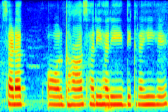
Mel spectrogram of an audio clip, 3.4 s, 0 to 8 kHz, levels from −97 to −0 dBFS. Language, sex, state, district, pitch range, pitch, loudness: Hindi, female, Madhya Pradesh, Bhopal, 210-215 Hz, 215 Hz, -16 LUFS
